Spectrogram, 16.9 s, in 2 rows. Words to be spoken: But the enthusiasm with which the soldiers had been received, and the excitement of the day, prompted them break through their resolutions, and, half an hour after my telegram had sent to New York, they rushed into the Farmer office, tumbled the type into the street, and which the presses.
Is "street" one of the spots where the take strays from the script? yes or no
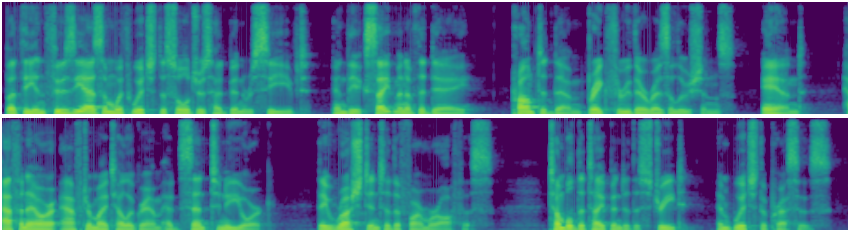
no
